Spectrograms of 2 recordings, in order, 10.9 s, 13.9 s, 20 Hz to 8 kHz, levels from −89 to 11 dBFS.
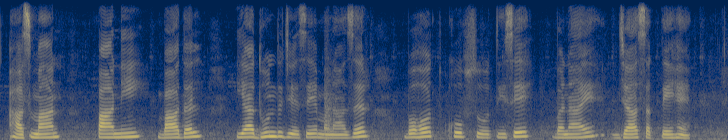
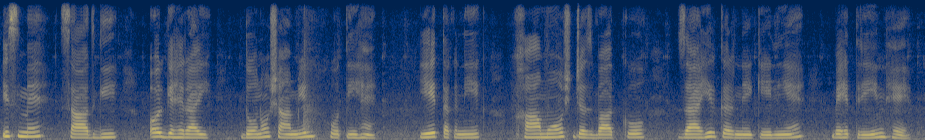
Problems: constant background noise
